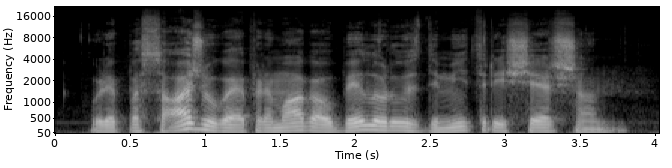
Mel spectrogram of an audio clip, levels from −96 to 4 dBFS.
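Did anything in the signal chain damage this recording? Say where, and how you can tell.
No, nothing in this speech clip shows signal-chain damage.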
